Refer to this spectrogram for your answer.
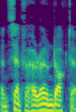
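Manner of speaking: ordinary delivery, nothing marked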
